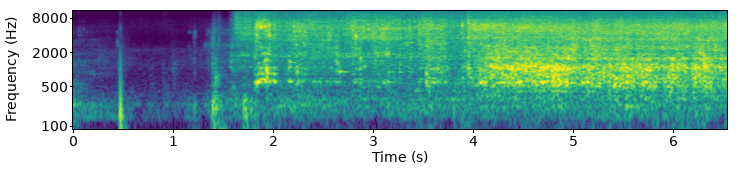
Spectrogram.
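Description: Two small knocks, then water running steadily from a tap, starting about a second and a half in.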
